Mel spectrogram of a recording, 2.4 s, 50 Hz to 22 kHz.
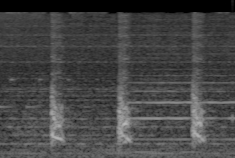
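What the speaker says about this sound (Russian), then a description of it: "Я думала, она лает," A dog gives three sharp, evenly spaced barks about 0.7 seconds apart, clear and fairly close over a quiet background.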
